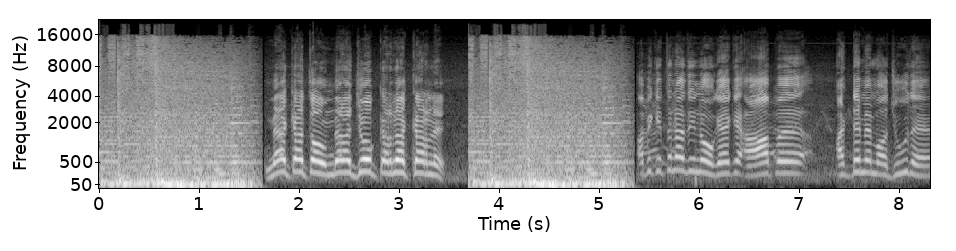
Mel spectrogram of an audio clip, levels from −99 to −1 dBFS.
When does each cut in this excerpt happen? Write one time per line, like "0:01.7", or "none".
0:01.6
0:03.7
0:05.3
